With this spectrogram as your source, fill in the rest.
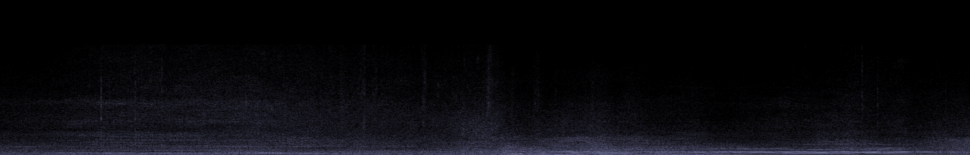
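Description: A screwdriver clicks and scrapes against small metal screws.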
